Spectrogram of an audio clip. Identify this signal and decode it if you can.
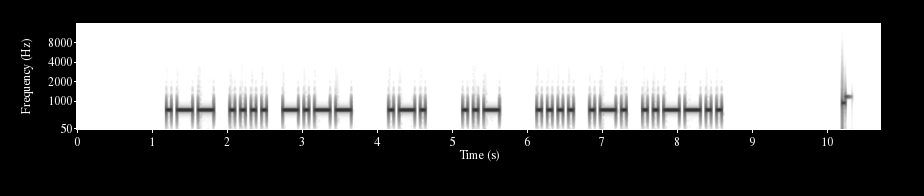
Morse code, heard as a keyed tone, about 17 wpm, 700 Hz. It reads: WHY R U HR?
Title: Sentences from Top 200 Words and Abbreviations 17wpm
